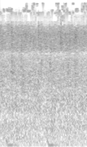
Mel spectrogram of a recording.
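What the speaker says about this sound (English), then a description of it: "The rain just hasn't eased" Heavy, steady rain pours down on a wet walking track along Helena Ridge toward Whananaki, a dense hiss filling everything with a couple of heavier gusting surges.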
